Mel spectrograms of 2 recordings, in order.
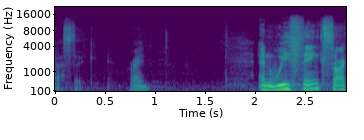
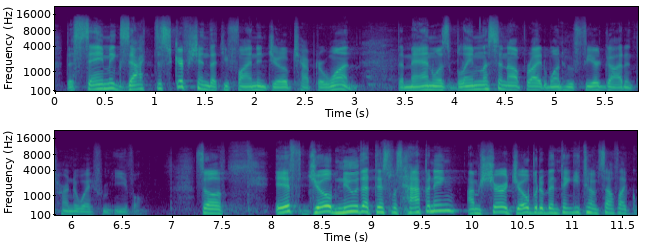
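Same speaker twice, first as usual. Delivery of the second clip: usual speaking voice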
